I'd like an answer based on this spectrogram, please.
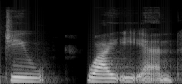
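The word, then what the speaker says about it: rgyan: I don't know how to spell it widely wise, but often used, it's it's like G, the pronunciation is Gyen.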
